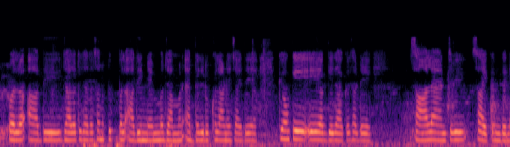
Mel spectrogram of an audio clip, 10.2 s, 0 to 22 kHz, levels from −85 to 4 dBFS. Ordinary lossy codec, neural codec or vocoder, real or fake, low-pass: none; none; real; none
